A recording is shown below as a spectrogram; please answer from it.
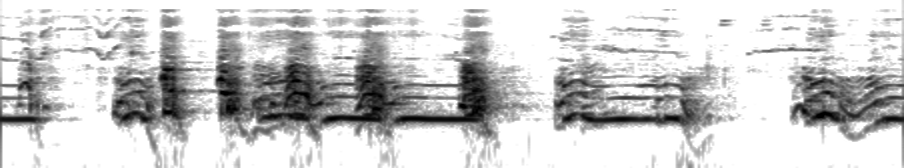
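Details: A pack of Redbone Coonhounds treeing a chipmunk in an oak: continuous mournful baying howls with steady low tones broken by choppy yelps, pausing briefly before resuming.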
